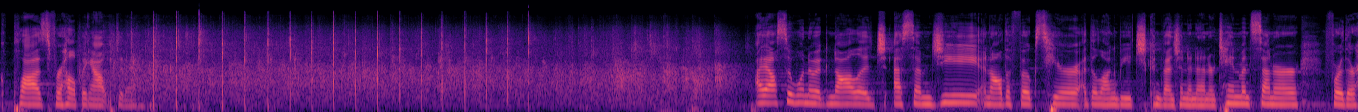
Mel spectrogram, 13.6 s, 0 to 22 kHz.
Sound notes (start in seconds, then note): 0.7 applause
